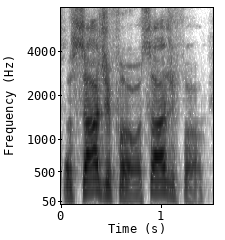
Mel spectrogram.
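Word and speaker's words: Osajyefo: for I the pronounce his name. Hey, killed it. Yeah. Level no prize. Osajifo.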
